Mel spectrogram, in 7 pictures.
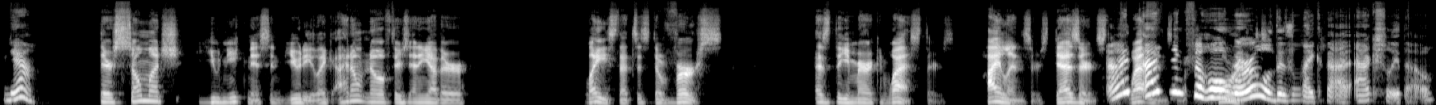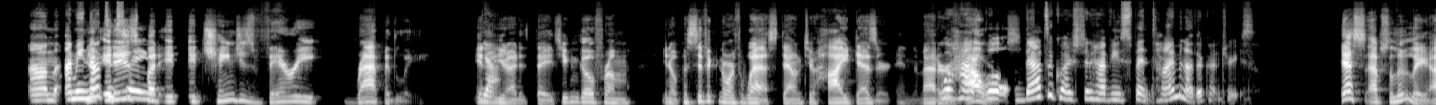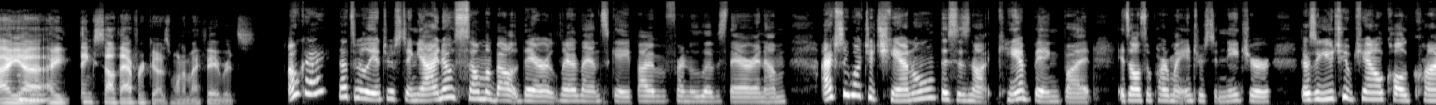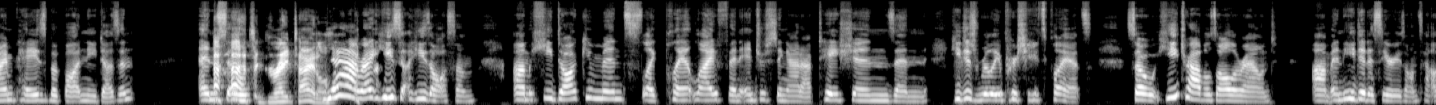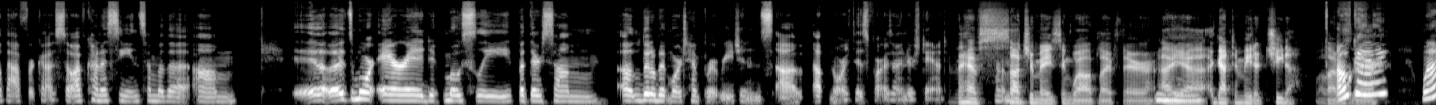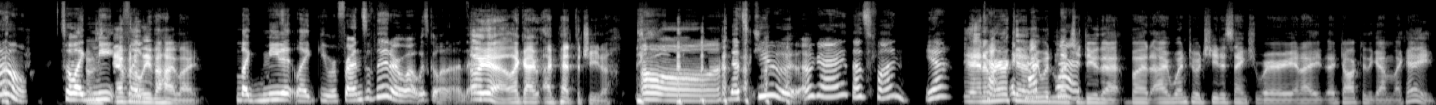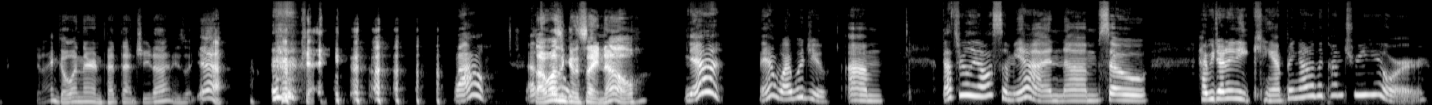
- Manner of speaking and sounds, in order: tapping; laugh; other background noise; laughing while speaking: "appreciates plants"; chuckle; laugh; laugh; laughing while speaking: "Ok"; laugh
- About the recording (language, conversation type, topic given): English, unstructured, How does spending time outdoors change your perspective or mood?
